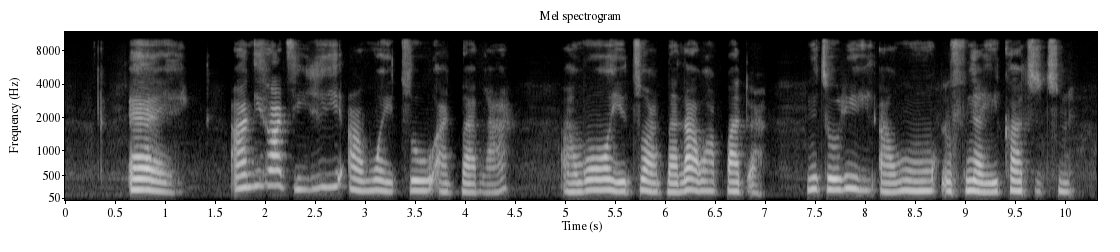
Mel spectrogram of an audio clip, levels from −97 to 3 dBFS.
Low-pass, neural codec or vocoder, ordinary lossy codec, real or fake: 9.9 kHz; autoencoder, 22.05 kHz, a latent of 192 numbers a frame, VITS, trained on one speaker; none; fake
